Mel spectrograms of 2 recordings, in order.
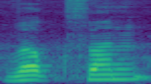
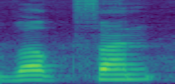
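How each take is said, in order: No difference in how they are said.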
